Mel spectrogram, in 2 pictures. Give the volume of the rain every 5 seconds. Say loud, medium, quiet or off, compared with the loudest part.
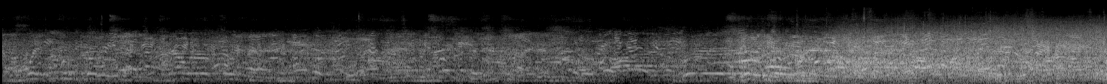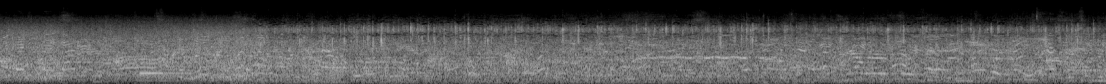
off, loud, loud, loud, loud.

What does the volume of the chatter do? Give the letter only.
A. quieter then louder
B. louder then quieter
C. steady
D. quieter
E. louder
E.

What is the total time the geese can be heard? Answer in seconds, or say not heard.
2 s.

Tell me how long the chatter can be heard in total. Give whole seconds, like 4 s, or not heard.
22 s.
